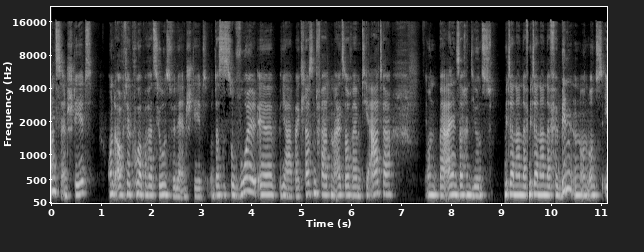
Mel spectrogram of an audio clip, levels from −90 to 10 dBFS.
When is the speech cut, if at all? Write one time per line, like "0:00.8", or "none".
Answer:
0:00.9
0:06.0
0:09.5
